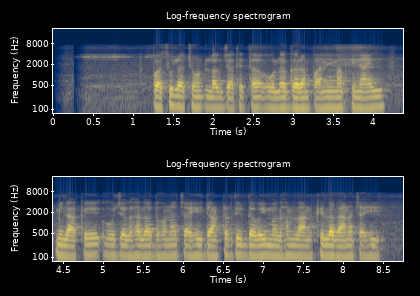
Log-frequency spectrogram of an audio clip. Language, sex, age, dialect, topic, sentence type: Chhattisgarhi, male, 25-30, Western/Budati/Khatahi, agriculture, statement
